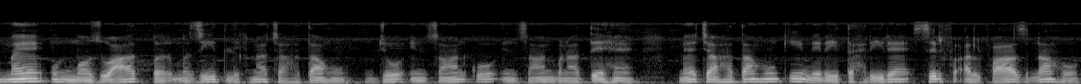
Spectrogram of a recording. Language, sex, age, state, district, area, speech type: Urdu, male, 18-30, Delhi, New Delhi, rural, spontaneous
